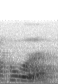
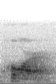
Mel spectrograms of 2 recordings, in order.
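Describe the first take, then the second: First: "poor" with an "oo" vowel, like "poo-r"; U-sound version. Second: "poor" with an open "aw" vowel, like "pore"; open O version. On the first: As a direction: round the vowel of "poor" as in "boot". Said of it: "fica com som de U". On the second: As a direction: say "poor" to rhyme with "door". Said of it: "aqui não é poor". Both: Shown as a demonstration.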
